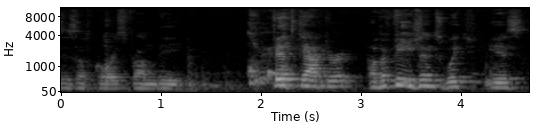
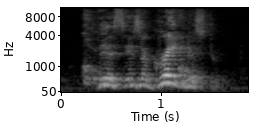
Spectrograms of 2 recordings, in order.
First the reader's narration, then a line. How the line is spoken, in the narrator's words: cried out in amazement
